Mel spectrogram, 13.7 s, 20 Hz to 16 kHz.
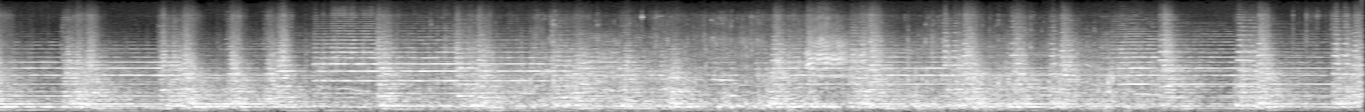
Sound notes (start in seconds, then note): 0.1 dramatic orchestral music; 5.7 horse hooves pounding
